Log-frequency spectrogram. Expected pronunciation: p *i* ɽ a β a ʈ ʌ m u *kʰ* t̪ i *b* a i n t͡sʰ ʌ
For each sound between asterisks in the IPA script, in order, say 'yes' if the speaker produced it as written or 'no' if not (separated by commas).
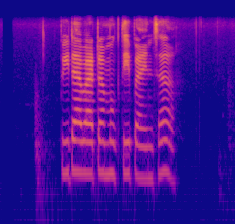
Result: yes, no, no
